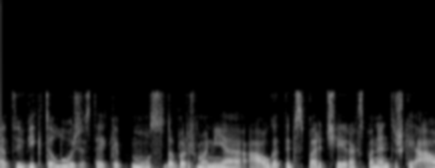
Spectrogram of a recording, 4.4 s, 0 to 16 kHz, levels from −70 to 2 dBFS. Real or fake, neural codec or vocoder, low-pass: real; none; 7.2 kHz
